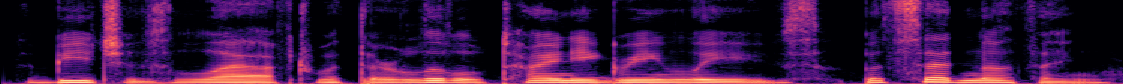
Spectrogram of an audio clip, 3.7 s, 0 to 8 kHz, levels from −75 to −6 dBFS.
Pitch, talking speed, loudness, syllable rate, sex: 155 Hz, 190 wpm, -15 LUFS, 5.1 syllables/s, female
